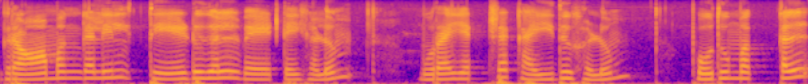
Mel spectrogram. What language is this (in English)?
Tamil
